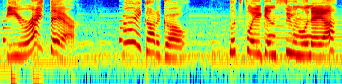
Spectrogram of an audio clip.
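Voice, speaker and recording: Very high, eager little waitress girl. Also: big pitch swings, slow, music in the background, heavily acted. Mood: bright, hurried. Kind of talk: English video game voice acting.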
